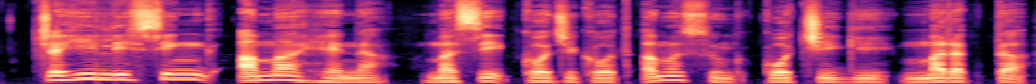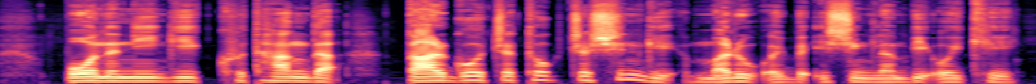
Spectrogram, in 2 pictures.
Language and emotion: Manipuri, neutral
